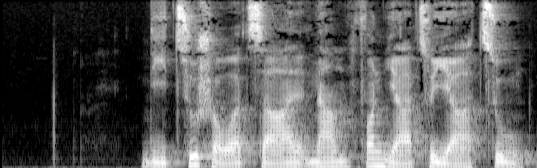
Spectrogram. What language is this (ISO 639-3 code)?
deu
